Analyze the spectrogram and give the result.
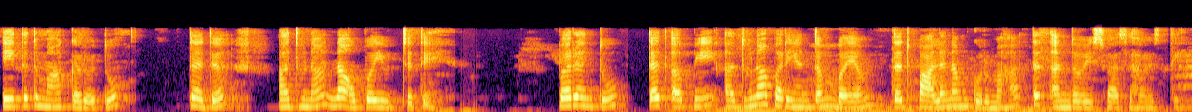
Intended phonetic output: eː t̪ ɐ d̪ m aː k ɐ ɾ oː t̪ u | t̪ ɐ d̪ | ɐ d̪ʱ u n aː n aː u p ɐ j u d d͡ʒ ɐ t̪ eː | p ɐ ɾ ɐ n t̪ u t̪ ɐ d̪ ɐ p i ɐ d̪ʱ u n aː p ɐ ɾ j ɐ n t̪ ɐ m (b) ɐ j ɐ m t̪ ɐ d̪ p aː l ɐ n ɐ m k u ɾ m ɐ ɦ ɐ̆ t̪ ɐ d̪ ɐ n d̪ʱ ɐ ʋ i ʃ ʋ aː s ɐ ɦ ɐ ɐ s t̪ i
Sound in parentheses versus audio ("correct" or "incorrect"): correct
